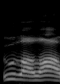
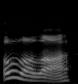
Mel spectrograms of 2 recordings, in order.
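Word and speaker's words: oh là là: I think it's because I studied French, but people will like read ooh la la when it's oh la la, and it drives me Oh.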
